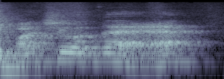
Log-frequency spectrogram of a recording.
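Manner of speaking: deliberate, drawn-out caution; slow warning. Shown as a demonstration. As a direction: make the warning sink in. Coach stresses danger of pushing.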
